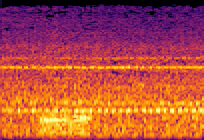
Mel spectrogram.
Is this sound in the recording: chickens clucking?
no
